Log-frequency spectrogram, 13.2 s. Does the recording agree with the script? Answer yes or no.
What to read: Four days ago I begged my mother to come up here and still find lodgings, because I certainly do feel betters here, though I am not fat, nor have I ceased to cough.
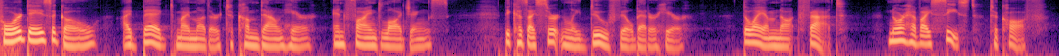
no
